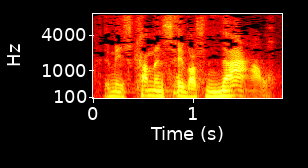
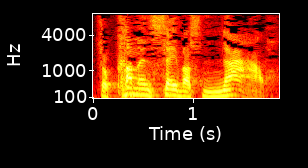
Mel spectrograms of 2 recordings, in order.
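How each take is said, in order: First: Said in the usual way. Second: Slow, weight on save us now; a slow emphatic cry for help; emphatic plea. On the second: Shown as a demonstration. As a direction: press each word, urgent. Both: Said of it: "makes it emphatic".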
